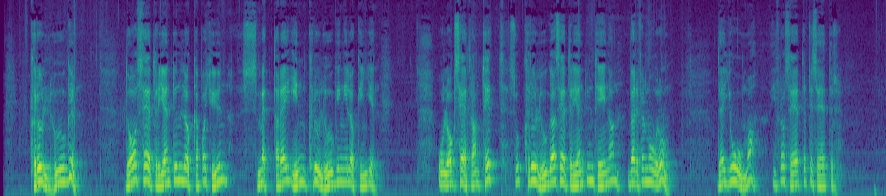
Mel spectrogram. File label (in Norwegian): krullhuge, Numedalsmål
